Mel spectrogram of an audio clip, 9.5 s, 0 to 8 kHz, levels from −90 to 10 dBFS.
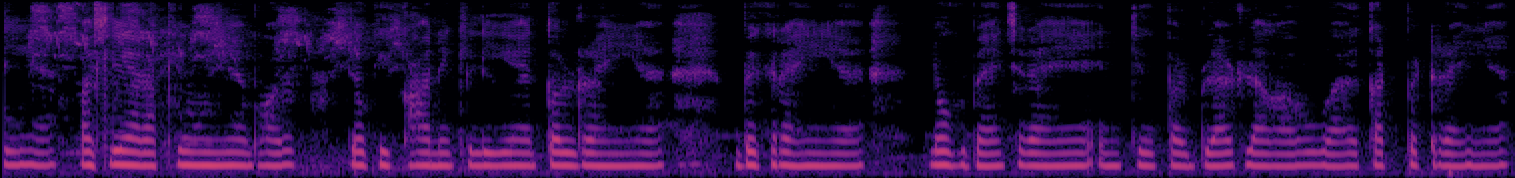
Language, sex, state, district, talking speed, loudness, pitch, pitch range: Hindi, male, Maharashtra, Dhule, 175 wpm, -42 LUFS, 215 Hz, 210-225 Hz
